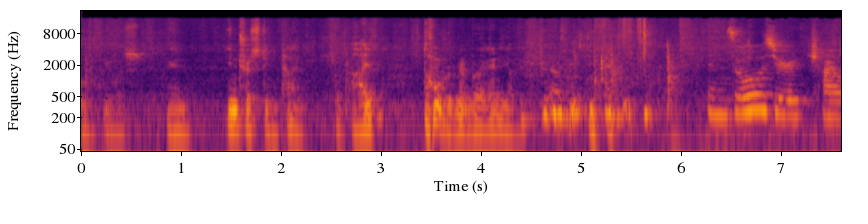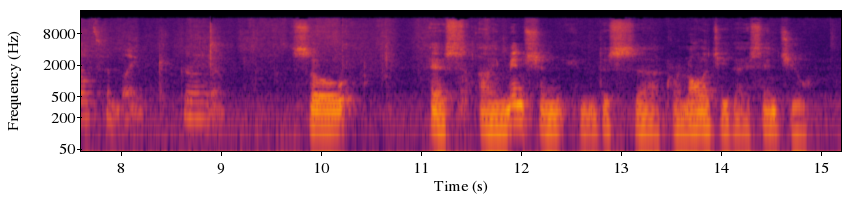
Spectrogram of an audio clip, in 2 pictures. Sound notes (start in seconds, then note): 4.4 laughs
